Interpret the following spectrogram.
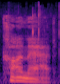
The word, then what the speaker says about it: qanat: A qanat, pronounced qanat, is an underground aqueduct, and it's one of the unsung heroes of Persian drink chilling and general staying aliveness.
